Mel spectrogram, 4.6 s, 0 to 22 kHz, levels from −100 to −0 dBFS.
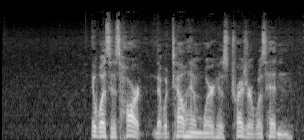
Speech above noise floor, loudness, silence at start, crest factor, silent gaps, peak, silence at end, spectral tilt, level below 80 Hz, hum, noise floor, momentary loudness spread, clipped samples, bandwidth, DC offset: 44 dB; -21 LUFS; 1.35 s; 20 dB; none; -2 dBFS; 0.2 s; -4.5 dB/octave; -54 dBFS; none; -65 dBFS; 8 LU; under 0.1%; 14 kHz; under 0.1%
